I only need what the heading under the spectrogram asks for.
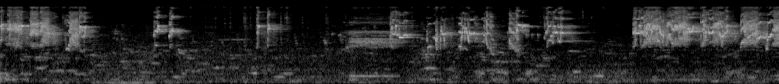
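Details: Masked lovebirds giving scattered shrill, buzzy chirps in short bursts separated by quieter pauses, then breaking into a loud continuous burst of chatter near the end.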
